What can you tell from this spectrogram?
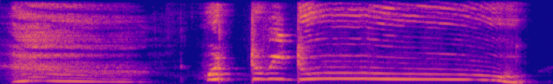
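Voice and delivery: high, slow little voice; little fish yelling. Acted. The little fish crying from the snake's belly, high and slow. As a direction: squeak it out in a panic. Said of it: "the little fish yelled".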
